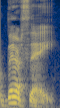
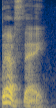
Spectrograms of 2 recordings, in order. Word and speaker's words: birthday: When is your birthday? When is your birthday? Birthday میدونید یعنی تولد. Birthday نیستا. Birthday. زبان بین دندانهای بالا و پایین قرار میگیره تا تلفظ TH به درستی بیان بشه.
